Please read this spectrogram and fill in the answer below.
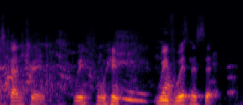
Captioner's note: laughter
